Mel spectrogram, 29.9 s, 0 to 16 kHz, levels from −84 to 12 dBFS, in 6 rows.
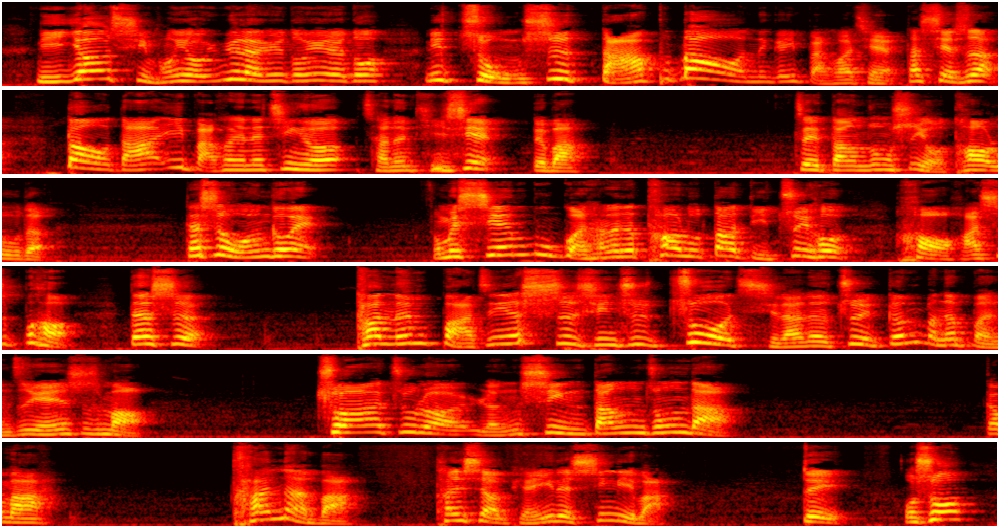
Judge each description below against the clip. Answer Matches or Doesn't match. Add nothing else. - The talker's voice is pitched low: Doesn't match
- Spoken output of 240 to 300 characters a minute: Matches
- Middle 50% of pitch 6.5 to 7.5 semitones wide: Doesn't match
